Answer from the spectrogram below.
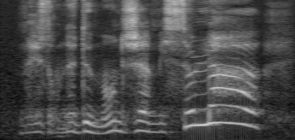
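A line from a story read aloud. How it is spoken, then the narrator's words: Exclaimed. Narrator (French): s'écria-t-elle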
